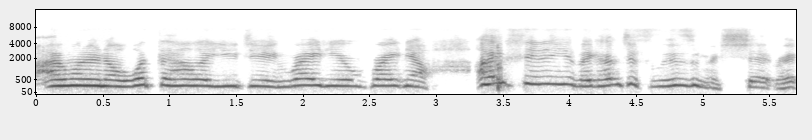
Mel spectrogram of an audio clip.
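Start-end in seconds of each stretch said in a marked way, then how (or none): 0.0-2.9 mock-angry acted-out outburst. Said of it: "I'm just so angry at Bon Jovi".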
